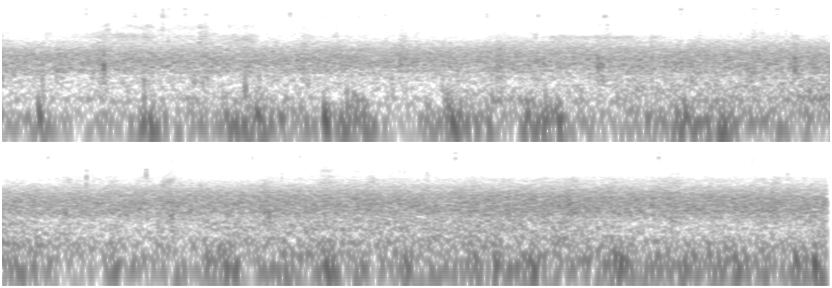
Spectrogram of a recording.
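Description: Footsteps of someone walking on a concrete sidewalk, with irregular low thumps from the handheld camera jostling as he walks, over a steady background hiss.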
